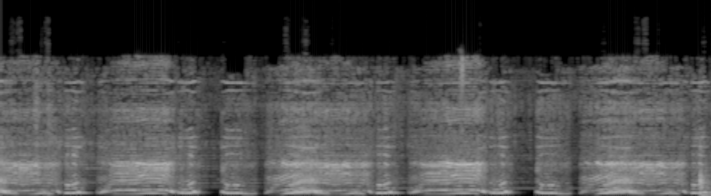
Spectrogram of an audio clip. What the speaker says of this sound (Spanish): ¿de dónde rayos venía ese llanto? Adivinaron, del Pipo Gestitos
